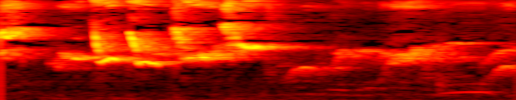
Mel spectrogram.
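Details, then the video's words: White-rumped shama giving a 'ketrekan' call, used to make other shamas sing: quick loud chattering notes and sweeping whistles, then softer slurred whistles. "KETREKAN SAKTI!! || MURAI BATU MANAPUN PASTI TIDA MAU DIAM IKUT GACOR"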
